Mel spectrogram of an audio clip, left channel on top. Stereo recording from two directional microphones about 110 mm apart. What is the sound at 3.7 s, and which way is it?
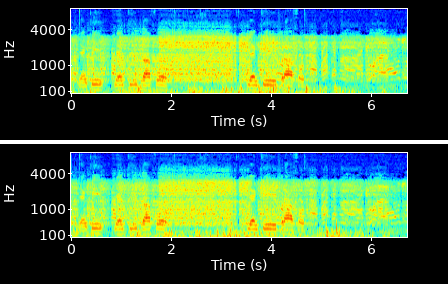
Speech, 40° left (ahead or behind).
